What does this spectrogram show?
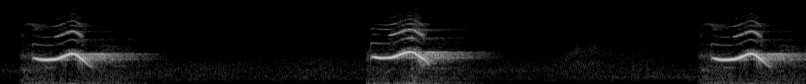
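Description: A bird calling three times, about every three and a half seconds: each call is a single loud whistled note that rises and then falls.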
